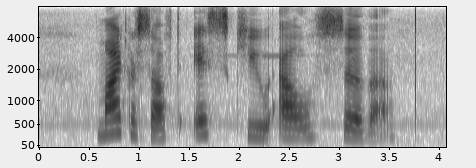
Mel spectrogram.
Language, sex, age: English, female, 19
